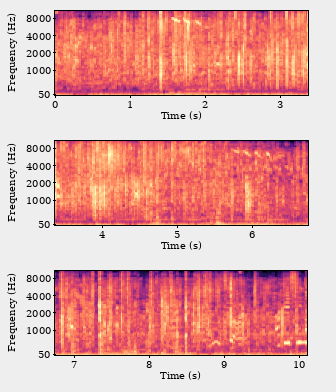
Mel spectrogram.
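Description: Electric mountain bike clattering and rattling over a rough, rocky trail, a dense run of small knocks and clicks over a low rumble of wind on the microphone.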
